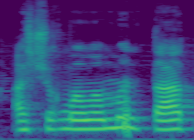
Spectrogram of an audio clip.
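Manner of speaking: ordinary delivery, nothing marked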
